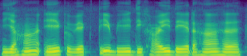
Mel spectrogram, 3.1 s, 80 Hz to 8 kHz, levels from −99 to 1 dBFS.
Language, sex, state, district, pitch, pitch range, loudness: Hindi, male, Jharkhand, Ranchi, 125 Hz, 120-130 Hz, -14 LUFS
